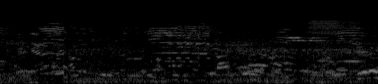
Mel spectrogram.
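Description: Goats, including black bucks, at a busy goat market in Kerala: faint bleats mixed into crowd chatter and someone talking close by, with a low background din.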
